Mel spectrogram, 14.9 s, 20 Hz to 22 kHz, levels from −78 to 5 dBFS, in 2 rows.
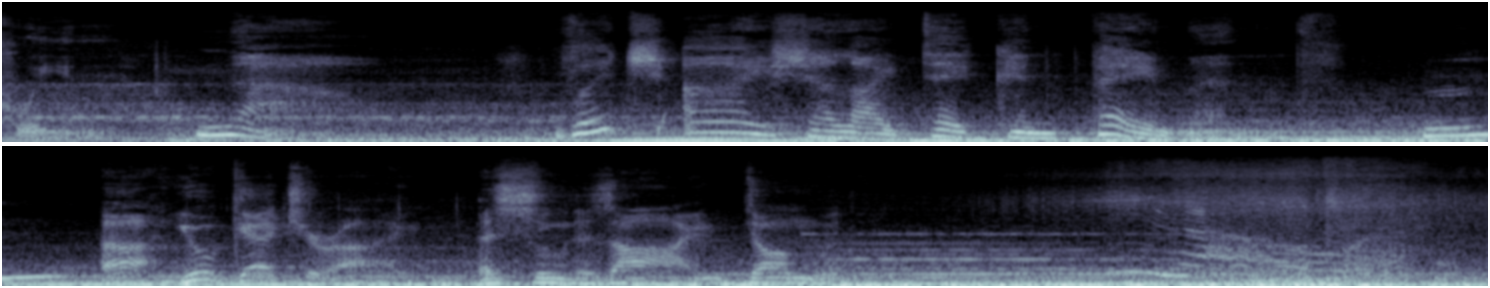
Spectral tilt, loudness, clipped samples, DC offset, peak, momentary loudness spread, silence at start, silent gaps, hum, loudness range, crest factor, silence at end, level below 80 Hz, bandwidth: -7.5 dB/octave; -18 LUFS; under 0.1%; under 0.1%; 0 dBFS; 10 LU; 0 s; none; none; 2 LU; 14 dB; 0 s; -18 dBFS; 12 kHz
